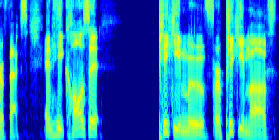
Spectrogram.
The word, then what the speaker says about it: Pikimov: And he calls it Peaky Move or Peaky Move. How do you think you pronounce that? I have no idea. Peaky Move. I don't know. Peaky Move. So it's Pikimov.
